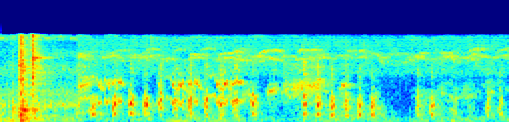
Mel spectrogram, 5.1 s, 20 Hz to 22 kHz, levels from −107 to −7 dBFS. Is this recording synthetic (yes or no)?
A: yes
